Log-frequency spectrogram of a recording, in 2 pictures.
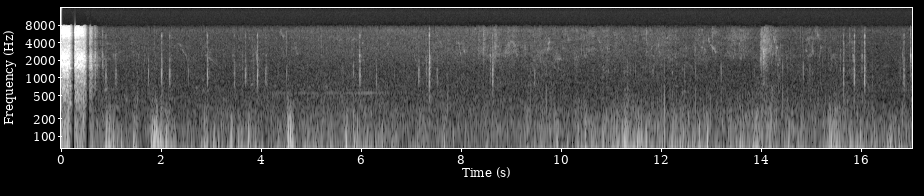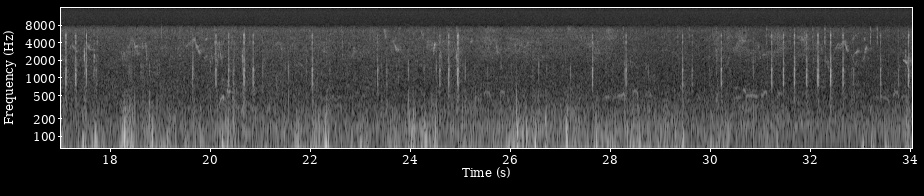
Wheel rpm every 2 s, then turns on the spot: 30, 0, 0, 0, 0, 0, 0, 0, 0, 0, 0, 0, 0, 0, 0, 0, 0.
none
